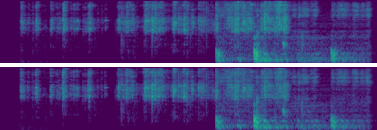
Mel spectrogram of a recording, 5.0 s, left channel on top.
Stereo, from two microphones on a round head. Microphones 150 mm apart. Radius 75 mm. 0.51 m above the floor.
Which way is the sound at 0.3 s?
50° right (ahead or behind).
